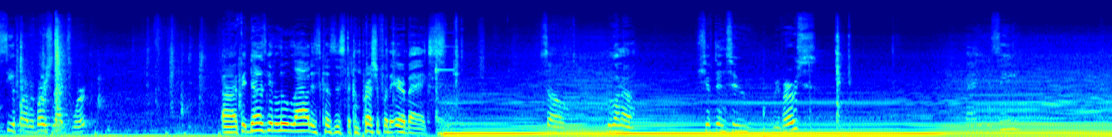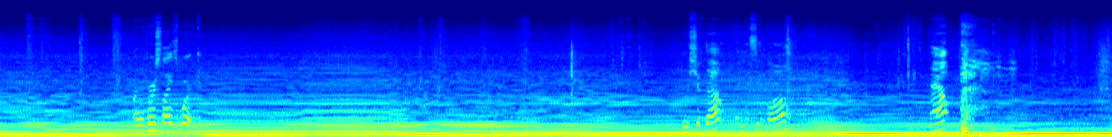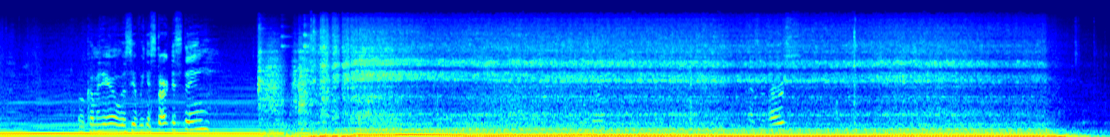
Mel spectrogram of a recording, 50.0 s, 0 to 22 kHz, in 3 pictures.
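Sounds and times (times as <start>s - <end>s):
air compressor humming: 6.6s - 49.4s
engine fast idle: 35.2s - 50.0s
engine cranking: 37.2s - 50.0s.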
